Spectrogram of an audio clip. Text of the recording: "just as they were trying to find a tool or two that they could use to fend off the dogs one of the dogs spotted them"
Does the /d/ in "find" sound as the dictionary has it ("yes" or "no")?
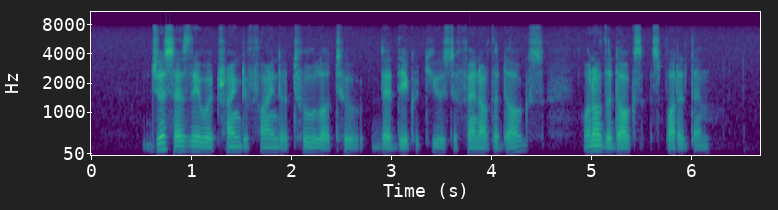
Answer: yes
